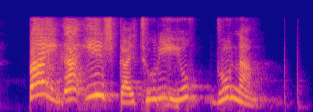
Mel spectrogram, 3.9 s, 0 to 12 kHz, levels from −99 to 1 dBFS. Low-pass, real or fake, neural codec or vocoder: 7.2 kHz; fake; codec, 16 kHz, 1.1 kbps, Voila-Tokenizer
